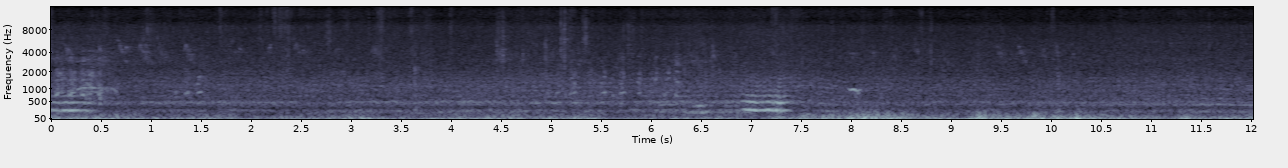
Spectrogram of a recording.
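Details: Swarm of bees feeding ahead of winter in Central Illinois; steady, thick buzzing drone throughout, with a couple of short goose or duck honks near the start and around the middle.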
